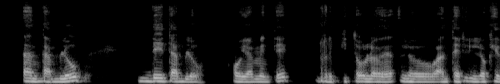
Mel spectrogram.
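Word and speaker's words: tableau: Tenemos la palabra a tablue, es decir, como una un una pintura, un cuadro. Para decir unos cuadros vamos a decir de tablue. De tablue. La palabra tablue en singular en plural no cambia la pronunciación.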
